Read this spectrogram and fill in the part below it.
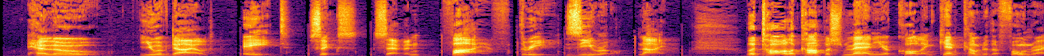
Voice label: phone message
